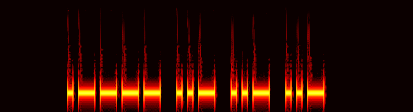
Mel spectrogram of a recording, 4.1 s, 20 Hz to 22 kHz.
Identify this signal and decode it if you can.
Morse code, heard as a keyed tone, about 22 wpm, 700 Hz. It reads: 1UUU
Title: Four Challenging Letter-Number Combinations 22wpm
